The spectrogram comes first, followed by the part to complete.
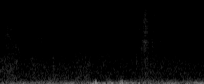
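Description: Quiet outdoor background with a steady low rumble and no distinct events.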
